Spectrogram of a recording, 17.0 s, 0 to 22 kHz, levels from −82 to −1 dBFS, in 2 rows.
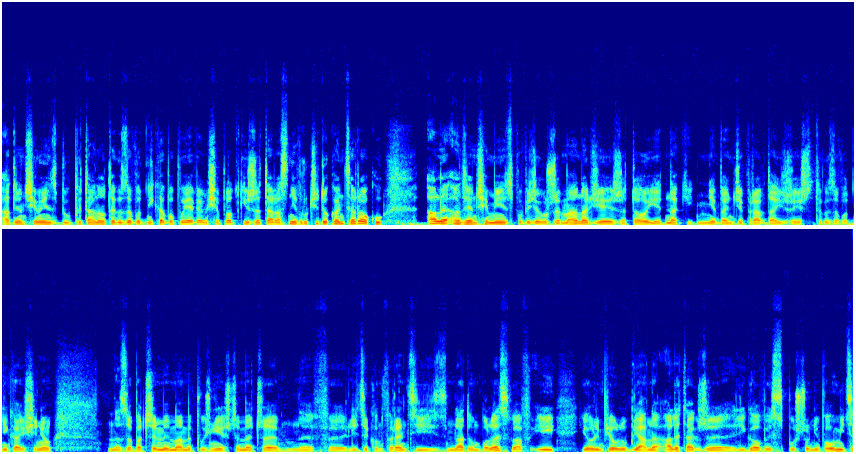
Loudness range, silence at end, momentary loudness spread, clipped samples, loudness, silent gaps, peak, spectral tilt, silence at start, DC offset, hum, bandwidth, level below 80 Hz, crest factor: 4 LU; 0 s; 8 LU; under 0.1%; -23 LUFS; none; -4 dBFS; -5.5 dB/octave; 0 s; under 0.1%; none; 12.5 kHz; -60 dBFS; 18 dB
